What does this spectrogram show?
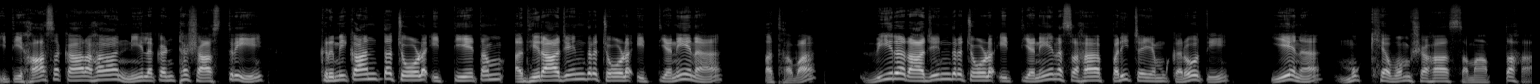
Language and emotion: Sanskrit, neutral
